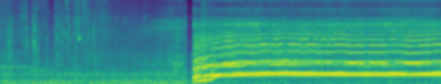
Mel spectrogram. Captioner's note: horn blowing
